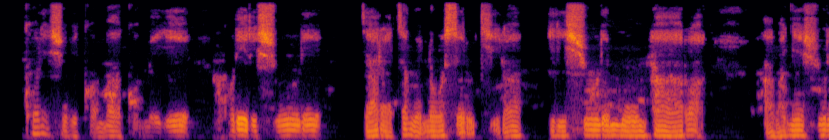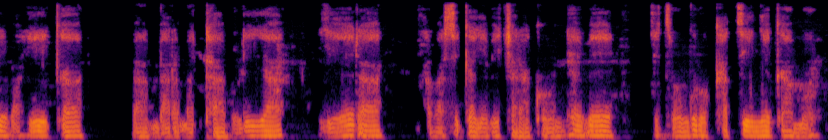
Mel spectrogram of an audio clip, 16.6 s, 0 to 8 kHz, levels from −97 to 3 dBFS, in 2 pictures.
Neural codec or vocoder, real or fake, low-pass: none; real; 7.2 kHz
